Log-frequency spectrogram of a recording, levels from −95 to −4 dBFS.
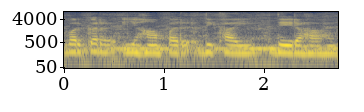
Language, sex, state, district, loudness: Hindi, female, Haryana, Charkhi Dadri, -15 LUFS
